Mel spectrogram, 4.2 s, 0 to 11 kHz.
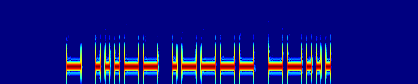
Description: Morse code, heard as a keyed tone, about 25 wpm, 700 Hz. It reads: T317
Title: Numbers - Contest Style - 4-Digit 25wpm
